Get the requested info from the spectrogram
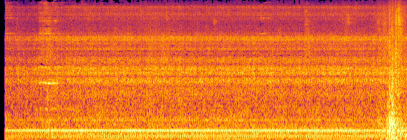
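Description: A steady low mechanical hum with one clear, unchanging tone, and a short thump just before the end.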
